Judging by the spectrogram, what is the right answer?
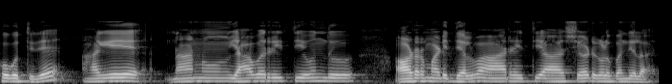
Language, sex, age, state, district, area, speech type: Kannada, male, 18-30, Karnataka, Tumkur, rural, spontaneous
